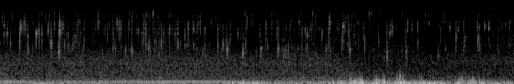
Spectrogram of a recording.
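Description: Irregular drips and trickling of oil falling from the seized engine, no engine running; oil is leaking out somewhere.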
